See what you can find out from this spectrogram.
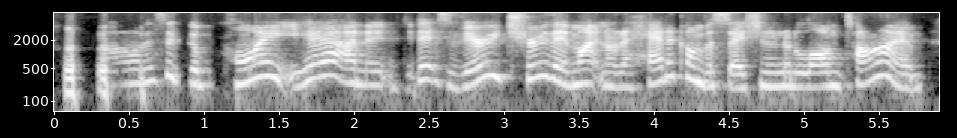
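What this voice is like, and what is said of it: New Zealand accent. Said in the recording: “the Kiwi accent”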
